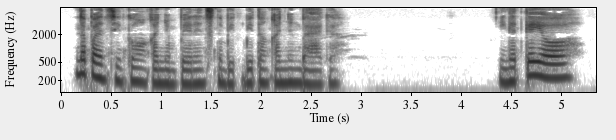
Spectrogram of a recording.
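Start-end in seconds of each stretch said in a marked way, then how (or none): 4.4-5.1 loud, called-out shout. Reading a story, a mother calls after departing travelers: shouting. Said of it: "sigaw ng kanyang ina".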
